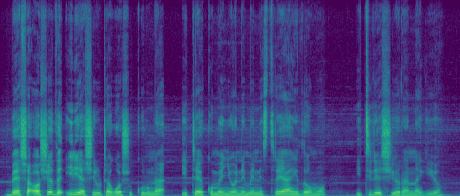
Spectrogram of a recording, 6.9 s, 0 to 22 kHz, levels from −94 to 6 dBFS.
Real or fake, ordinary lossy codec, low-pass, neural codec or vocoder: real; none; none; none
